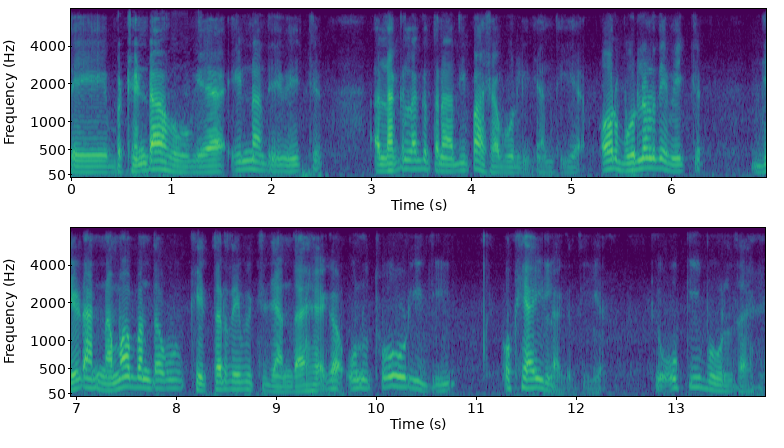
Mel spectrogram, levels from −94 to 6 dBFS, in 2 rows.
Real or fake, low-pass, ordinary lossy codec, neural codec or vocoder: fake; 7.2 kHz; Opus, 16 kbps; vocoder, 44.1 kHz, 128 mel bands every 512 samples, BigVGAN v2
